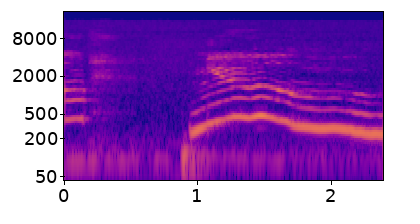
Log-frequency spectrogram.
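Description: A boy singing a news-jingle tune: a held note cuts off just after the start, and about a second in he sings one long note that slides up and then slowly down.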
